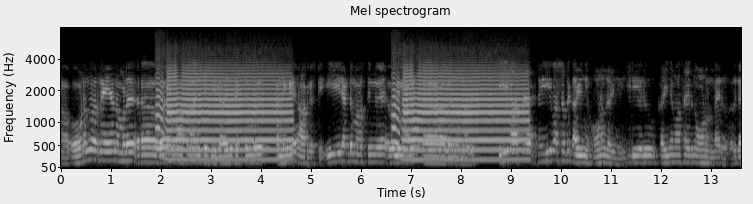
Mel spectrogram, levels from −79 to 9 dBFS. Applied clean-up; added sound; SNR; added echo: none; Trumpet; -4 dB; reverberation time 0.3 s.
